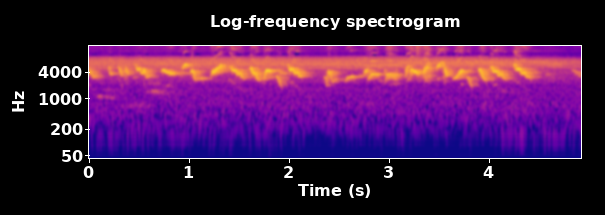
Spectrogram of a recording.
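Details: Lemon-bellied white-eye (kecial kuning) in lively gacor song, used as a lure to get reluctant birds singing: a continuous rapid stream of high, thin, sweeping twittered notes, rising and falling, without pause for five seconds.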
